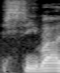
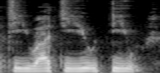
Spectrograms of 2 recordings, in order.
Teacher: Any kind of s or sh sound becomes a t, t, and then the ending tends to be lost.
